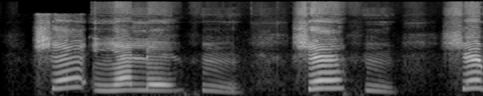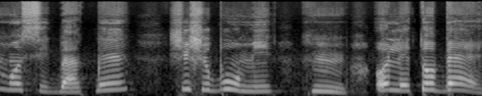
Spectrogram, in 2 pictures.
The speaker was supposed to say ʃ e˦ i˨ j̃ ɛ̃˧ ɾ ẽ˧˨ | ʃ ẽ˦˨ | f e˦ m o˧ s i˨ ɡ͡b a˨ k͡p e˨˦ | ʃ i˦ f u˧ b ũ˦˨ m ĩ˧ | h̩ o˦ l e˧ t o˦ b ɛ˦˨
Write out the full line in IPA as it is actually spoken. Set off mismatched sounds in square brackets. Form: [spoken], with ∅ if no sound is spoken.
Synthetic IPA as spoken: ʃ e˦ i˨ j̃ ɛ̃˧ [l] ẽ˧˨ | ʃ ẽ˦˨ | [ʃ] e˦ m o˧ s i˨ ɡ͡b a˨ k͡p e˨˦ | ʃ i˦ [ʃ] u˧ b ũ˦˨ m ĩ˧ | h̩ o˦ l e˧ t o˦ b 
